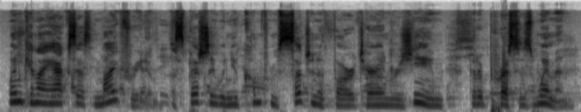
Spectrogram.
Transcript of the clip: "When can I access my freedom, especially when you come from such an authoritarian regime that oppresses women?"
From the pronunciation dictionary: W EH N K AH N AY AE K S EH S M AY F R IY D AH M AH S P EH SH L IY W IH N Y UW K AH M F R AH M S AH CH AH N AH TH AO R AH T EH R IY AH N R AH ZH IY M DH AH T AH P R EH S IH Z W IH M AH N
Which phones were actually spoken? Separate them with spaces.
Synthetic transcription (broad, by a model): W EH N K AH N AY AE K S EH S M AY F R IY D AH M AH S P EH SH L IY W IH N Y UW K AH M F R AH M S AH CH AH N AH TH AO R AH T EH R IY AH N R AH ZH IY M DH AH T AH P R EH S IH Z W IH M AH N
